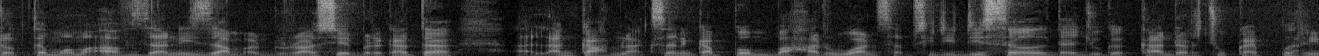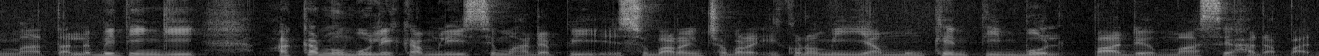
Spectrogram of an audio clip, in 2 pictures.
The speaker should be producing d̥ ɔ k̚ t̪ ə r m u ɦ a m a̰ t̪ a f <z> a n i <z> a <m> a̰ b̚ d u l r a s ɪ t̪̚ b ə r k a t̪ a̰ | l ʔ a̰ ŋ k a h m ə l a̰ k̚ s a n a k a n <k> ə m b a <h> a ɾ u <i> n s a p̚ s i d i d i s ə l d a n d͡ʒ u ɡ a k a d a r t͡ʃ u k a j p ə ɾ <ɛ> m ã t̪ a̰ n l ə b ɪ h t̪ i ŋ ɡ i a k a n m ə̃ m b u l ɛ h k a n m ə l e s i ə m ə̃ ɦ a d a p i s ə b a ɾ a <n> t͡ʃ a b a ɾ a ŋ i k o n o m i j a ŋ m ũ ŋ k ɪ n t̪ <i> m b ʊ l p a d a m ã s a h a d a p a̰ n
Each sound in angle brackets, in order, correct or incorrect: correct, correct, correct, incorrect, correct, incorrect, incorrect, incorrect, correct

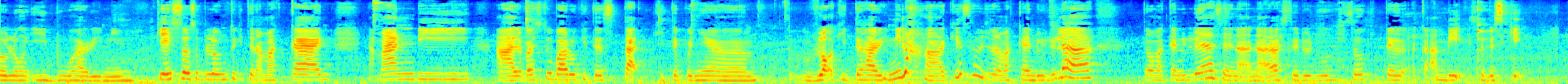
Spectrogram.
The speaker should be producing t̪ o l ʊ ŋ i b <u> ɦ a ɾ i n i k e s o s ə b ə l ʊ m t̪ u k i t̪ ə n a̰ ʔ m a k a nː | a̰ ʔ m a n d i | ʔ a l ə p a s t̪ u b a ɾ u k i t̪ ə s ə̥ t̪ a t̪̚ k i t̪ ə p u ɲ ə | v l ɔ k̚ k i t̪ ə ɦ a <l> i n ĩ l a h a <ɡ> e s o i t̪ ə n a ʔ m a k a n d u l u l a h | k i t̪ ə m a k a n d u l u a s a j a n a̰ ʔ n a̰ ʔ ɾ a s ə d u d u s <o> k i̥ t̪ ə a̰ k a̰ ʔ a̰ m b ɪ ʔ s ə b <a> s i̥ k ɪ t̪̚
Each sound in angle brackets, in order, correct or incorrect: correct, incorrect, incorrect, correct, incorrect

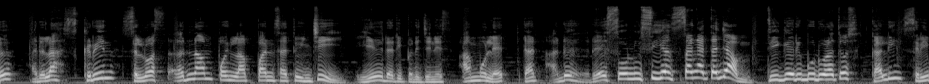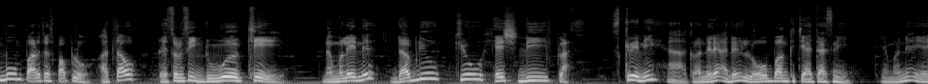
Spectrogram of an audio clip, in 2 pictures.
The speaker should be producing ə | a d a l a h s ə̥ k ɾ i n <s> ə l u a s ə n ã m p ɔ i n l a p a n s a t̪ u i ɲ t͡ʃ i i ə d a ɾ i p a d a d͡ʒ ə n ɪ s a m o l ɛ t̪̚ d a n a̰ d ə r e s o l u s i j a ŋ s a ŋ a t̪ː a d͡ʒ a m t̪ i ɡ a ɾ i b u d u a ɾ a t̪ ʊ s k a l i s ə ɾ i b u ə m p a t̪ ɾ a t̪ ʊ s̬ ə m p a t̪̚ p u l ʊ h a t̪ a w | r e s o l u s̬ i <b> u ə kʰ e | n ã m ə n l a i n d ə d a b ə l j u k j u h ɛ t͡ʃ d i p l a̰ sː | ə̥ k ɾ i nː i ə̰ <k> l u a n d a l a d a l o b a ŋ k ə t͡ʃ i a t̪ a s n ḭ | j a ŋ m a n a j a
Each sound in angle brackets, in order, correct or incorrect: correct, incorrect, correct

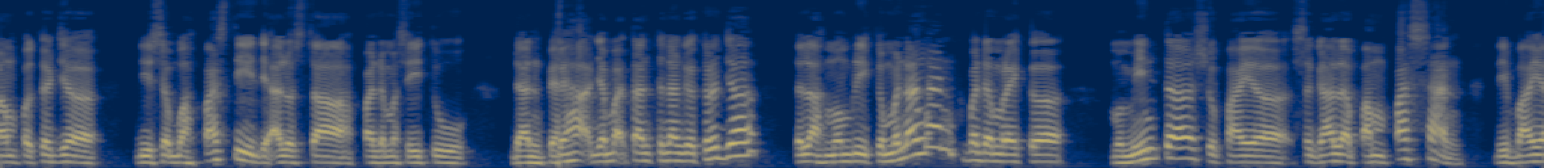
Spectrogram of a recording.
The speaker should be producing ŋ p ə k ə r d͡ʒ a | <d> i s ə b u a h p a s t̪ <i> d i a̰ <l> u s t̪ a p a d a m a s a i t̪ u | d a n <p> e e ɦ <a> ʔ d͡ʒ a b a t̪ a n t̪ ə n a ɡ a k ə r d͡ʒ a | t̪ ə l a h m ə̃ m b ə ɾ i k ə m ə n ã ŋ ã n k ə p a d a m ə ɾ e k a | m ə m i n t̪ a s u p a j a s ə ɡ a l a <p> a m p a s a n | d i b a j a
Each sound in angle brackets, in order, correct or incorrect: correct, correct, correct, correct, correct, correct

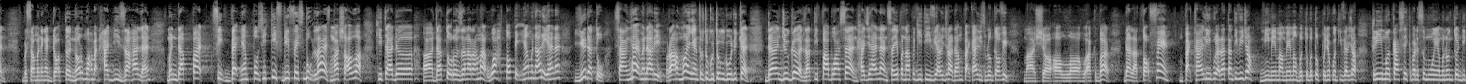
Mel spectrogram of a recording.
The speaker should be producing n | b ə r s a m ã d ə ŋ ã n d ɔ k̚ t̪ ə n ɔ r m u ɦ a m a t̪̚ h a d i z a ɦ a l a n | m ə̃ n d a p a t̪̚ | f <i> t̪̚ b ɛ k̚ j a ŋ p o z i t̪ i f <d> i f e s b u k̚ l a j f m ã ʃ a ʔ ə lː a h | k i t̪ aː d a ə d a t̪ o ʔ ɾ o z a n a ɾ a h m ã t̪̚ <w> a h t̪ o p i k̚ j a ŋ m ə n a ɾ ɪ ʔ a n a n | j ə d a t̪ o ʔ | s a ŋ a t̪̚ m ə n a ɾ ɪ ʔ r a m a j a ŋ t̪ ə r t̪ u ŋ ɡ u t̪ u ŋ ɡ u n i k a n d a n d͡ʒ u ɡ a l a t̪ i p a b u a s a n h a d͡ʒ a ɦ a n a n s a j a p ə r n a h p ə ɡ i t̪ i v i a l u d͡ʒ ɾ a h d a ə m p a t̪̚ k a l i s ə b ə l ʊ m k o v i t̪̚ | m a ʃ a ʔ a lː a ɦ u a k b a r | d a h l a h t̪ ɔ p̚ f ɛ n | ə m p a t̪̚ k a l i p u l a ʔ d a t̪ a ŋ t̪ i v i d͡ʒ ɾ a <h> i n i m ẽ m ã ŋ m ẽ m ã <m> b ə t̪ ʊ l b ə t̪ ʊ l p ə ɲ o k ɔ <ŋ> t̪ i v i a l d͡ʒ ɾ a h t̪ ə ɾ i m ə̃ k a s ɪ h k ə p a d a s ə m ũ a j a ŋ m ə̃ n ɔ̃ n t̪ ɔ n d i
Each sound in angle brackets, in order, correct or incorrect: correct, correct, correct, correct, incorrect, correct

